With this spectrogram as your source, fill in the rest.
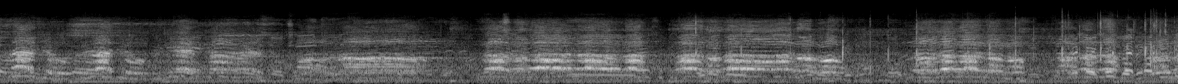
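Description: A group of young men chant and sing loudly together outdoors.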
